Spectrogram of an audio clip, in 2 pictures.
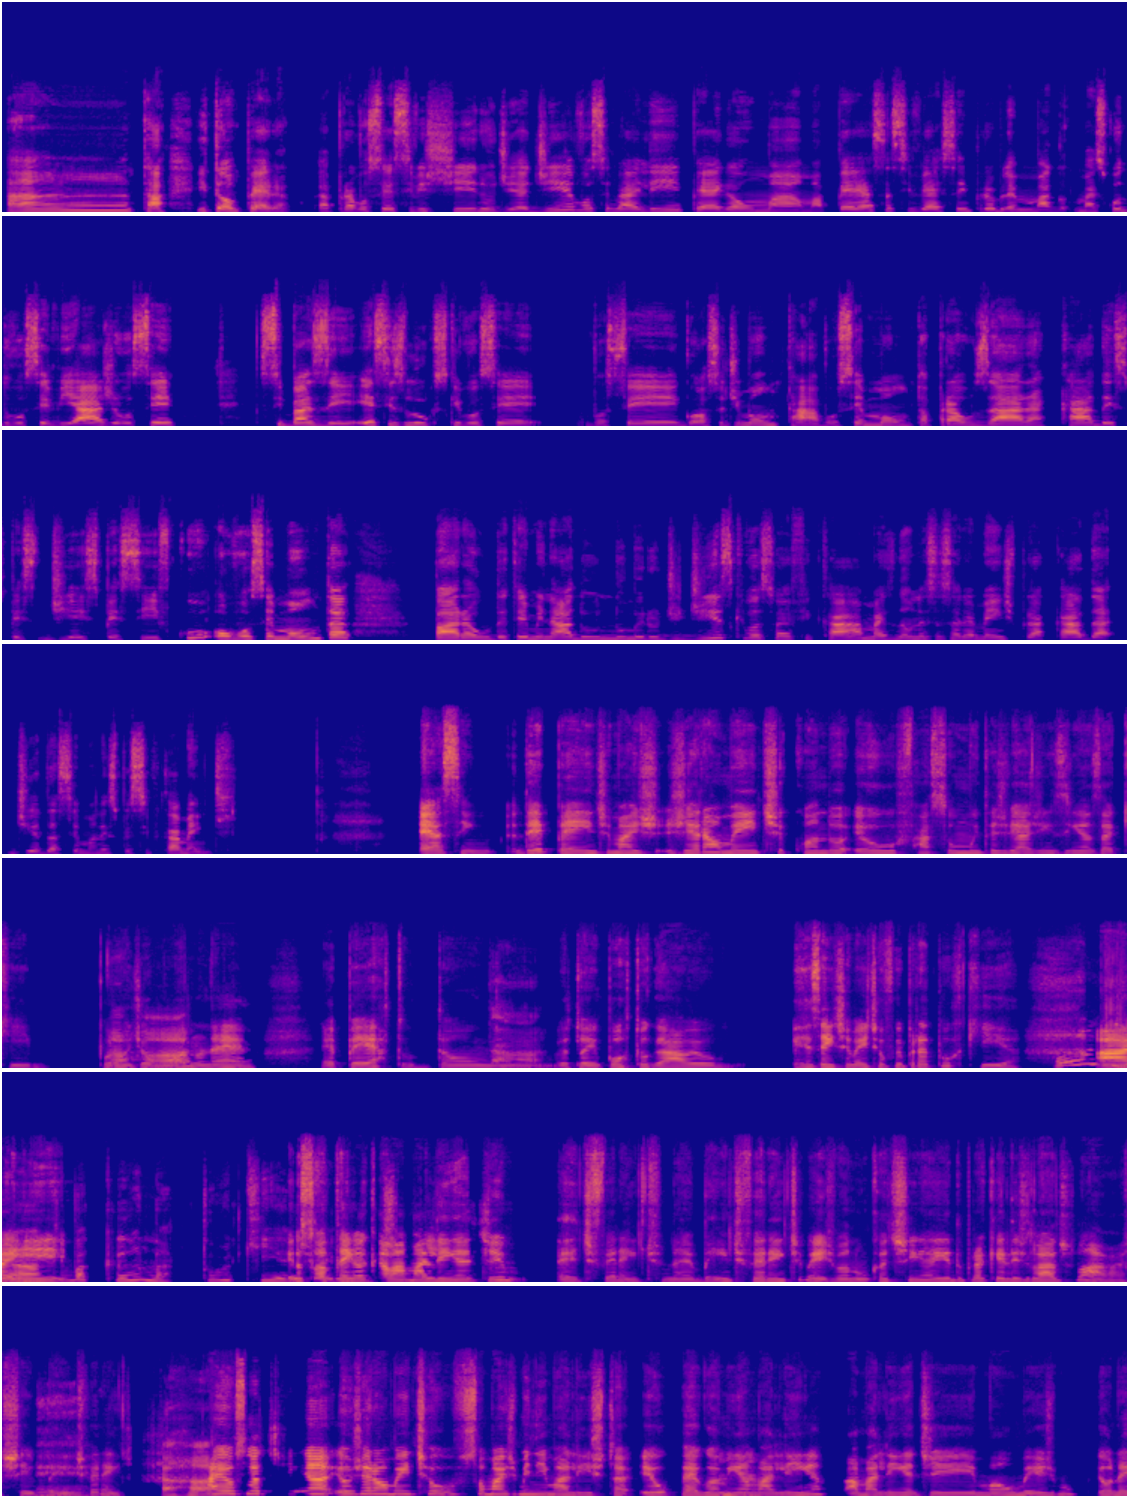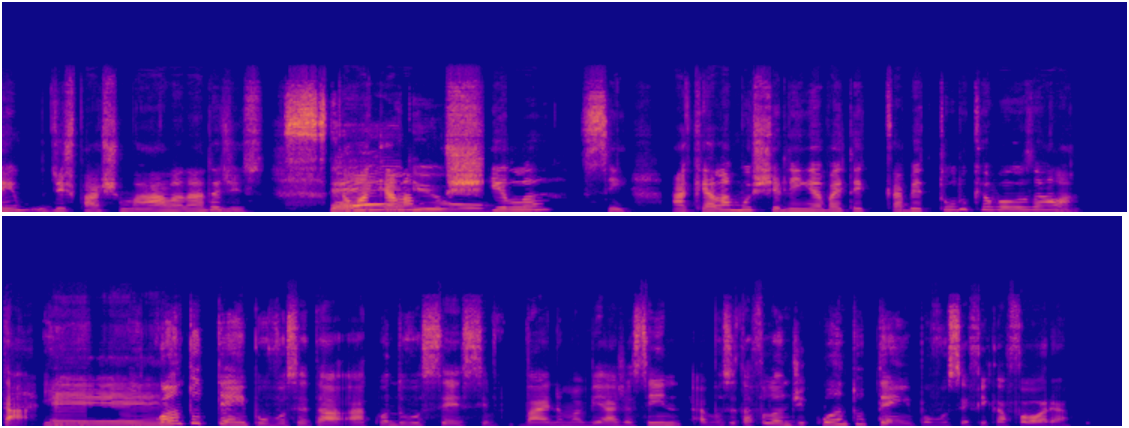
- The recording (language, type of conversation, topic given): Portuguese, podcast, O que te inspira na hora de se vestir?
- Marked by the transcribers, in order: other noise; tapping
